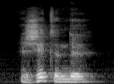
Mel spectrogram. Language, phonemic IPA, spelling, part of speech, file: Dutch, /ˈzɪtəndə/, zittende, adjective / verb, Nl-zittende.ogg
- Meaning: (adjective) inflection of zittend: 1. masculine/feminine singular attributive 2. definite neuter singular attributive 3. plural attributive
